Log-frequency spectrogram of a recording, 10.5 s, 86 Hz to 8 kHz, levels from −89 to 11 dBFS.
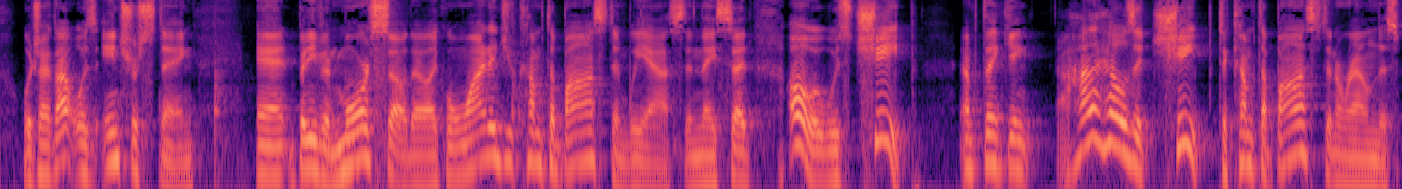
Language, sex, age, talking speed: English, male, 40-59, 245 wpm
